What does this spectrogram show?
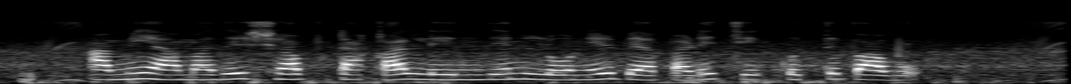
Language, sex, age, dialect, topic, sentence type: Bengali, female, 18-24, Northern/Varendri, banking, statement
